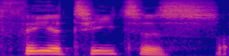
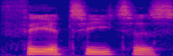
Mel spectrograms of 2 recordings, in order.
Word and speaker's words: Theaetetus: Yeah, it's Theaetetus. I think I finally pronounced it right. Theaetetus is the Plato dialogue where he mentions the wax tablet.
